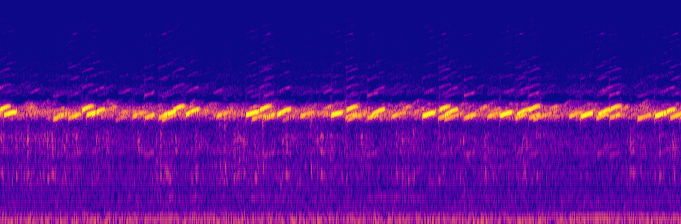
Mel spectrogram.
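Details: In Ontario, Canada, frogs call at dusk during spring, producing a thick, high peeping chorus with rising slurred notes repeated rapidly over a steady shrill drone.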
